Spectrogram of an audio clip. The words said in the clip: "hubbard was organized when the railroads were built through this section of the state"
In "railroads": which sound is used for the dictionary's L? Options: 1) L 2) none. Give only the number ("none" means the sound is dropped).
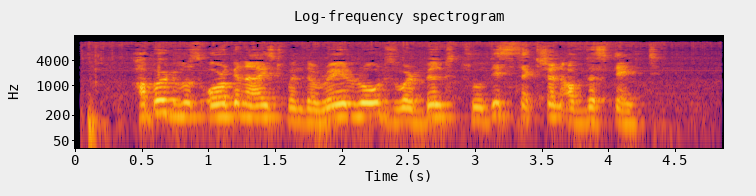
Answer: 1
